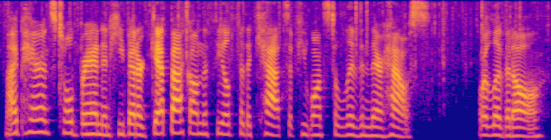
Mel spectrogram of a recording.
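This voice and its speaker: A woman's voice: mid-range voice, fairly even intonation, fairly quick, fairly bright tone, lightly acted. Audiobook drama role: abused teen girl, mid-range voice, painful confession; woman performer. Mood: pained recounting.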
